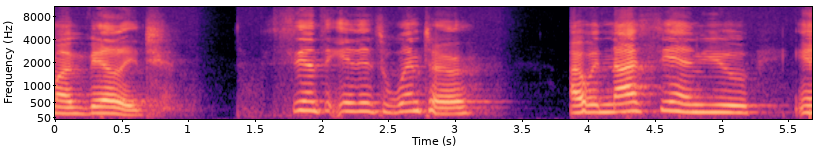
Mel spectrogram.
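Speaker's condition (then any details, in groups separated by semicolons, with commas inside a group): Cerebral palsy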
